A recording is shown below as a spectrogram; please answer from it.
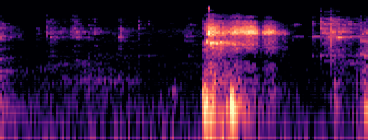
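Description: A short, breathy, hiss-like vocal sound from a young man, coming about a second and a quarter in and lasting about half a second.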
